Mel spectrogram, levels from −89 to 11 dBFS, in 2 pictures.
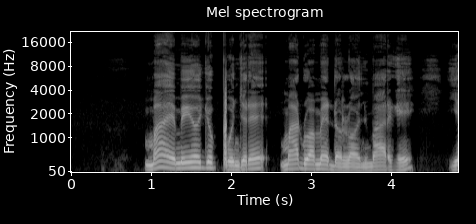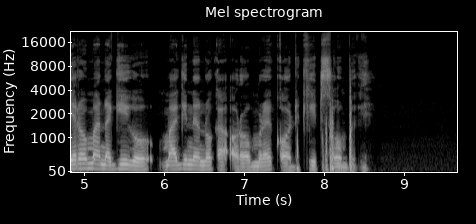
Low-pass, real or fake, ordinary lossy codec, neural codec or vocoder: none; real; none; none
